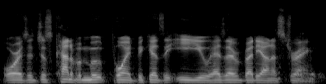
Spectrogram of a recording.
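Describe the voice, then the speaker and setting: A man's voice: lowish voice, flat delivery, racing, pushed and bright, no room sound. A man hosting a casual panel discussion, explaining points at length and then handing over to his guests. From United States.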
